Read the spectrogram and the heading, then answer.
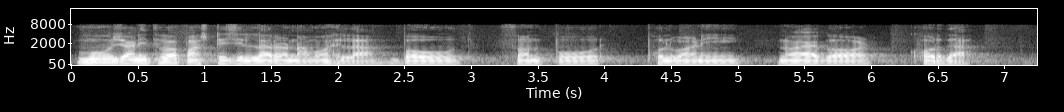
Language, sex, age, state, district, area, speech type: Odia, male, 18-30, Odisha, Boudh, rural, spontaneous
